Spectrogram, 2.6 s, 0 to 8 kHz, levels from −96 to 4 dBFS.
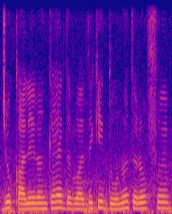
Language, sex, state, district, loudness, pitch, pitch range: Urdu, female, Andhra Pradesh, Anantapur, -24 LUFS, 220 Hz, 205-230 Hz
